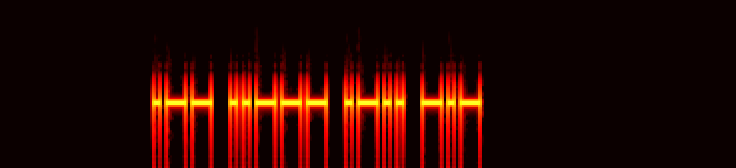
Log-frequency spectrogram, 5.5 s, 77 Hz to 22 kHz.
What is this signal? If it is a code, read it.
Morse code, heard as a keyed tone, about 25 wpm, 700 Hz. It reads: W2LK
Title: Call Signs Repeated 2x - 25wpm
